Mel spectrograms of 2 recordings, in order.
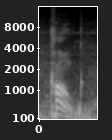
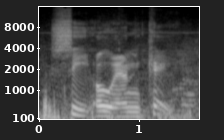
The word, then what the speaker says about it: conch: my friend now that's conch c-o-n-c-h but pronounce c-o-n-k it is not pronounced conch as it's spelled it is pronounced conk c-o-n-k all right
